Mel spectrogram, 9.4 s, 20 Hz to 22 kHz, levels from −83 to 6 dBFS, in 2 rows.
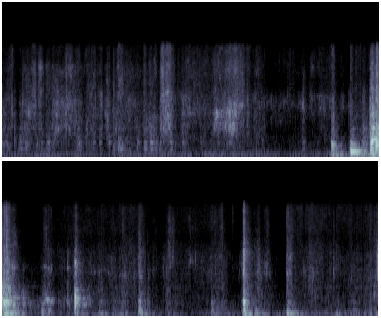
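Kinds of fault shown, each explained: Opus compression: The sound is muffled and hoarse, with nothing above 8.6 kHz and heavy damage throughout, likely from Opus in its SILK speech mode at a rate near 12 kbps. Unlike MP3, it has few holes and swirls less, just dull, rough coarseness.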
